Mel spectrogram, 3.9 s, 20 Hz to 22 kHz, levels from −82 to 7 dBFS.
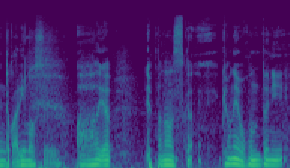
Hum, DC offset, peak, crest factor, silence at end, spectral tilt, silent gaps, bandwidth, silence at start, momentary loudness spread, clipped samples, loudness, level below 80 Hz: none; under 0.1%; -12 dBFS; 16 dB; 0.05 s; -7 dB/octave; none; 15 kHz; 0 s; 12 LU; under 0.1%; -29 LUFS; -44 dBFS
